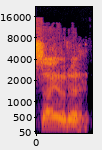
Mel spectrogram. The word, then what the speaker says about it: Scioto: It's Scioto. – Scioto.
